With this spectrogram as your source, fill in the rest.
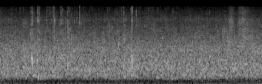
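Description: A backcountry creek in the Gila Wilderness flows with a steady, broad rushing hiss and light bubbling, close by and constant, with no voices.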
